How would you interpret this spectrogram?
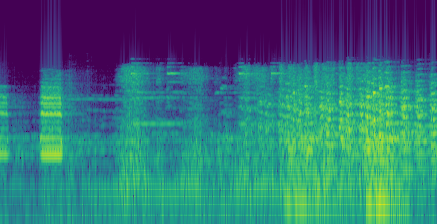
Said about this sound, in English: Then the train rolled on.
